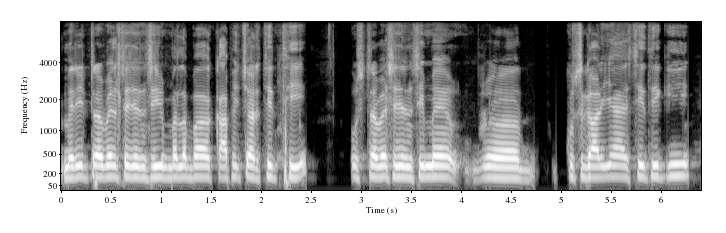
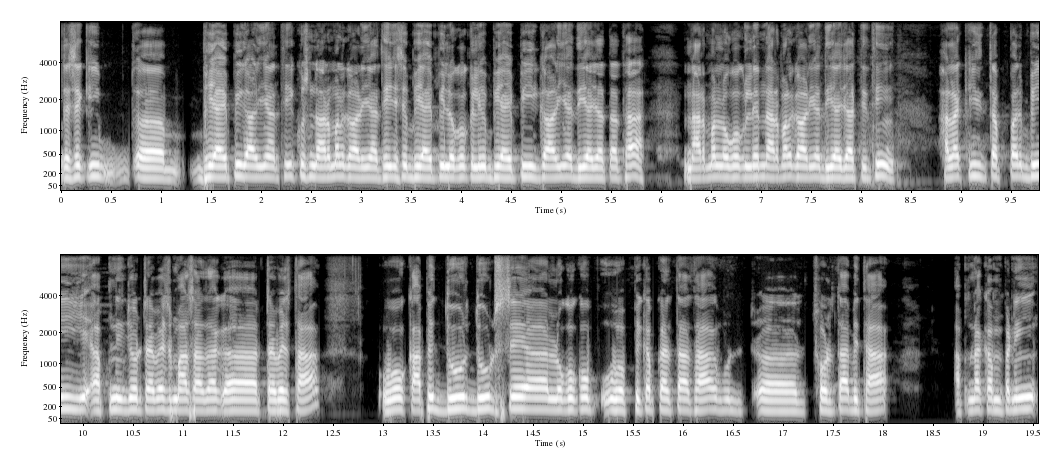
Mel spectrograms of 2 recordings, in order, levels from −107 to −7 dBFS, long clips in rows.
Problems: background sounds at intervals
